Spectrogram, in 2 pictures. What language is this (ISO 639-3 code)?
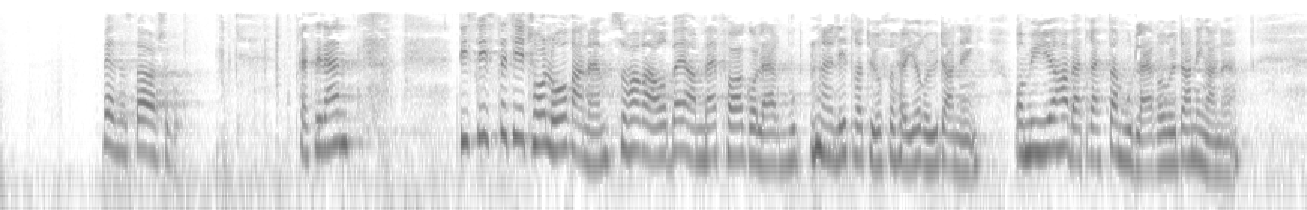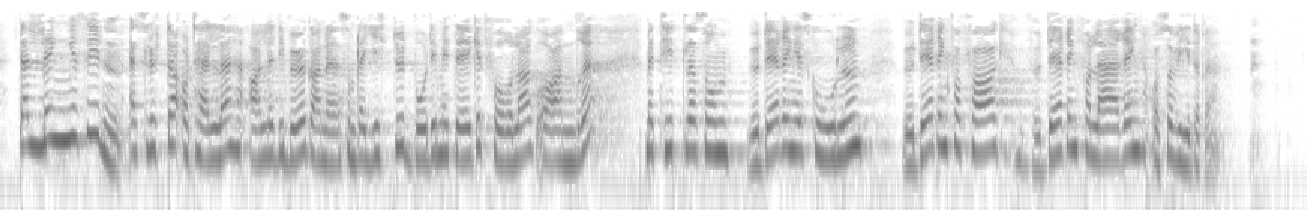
nob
